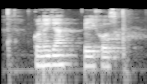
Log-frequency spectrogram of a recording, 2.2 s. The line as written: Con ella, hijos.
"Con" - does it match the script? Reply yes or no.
yes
